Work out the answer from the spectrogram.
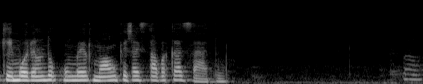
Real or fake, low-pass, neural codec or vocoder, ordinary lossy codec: fake; 7.2 kHz; codec, 16 kHz in and 24 kHz out, 1.1 kbps, FireRedTTS-2 codec; none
